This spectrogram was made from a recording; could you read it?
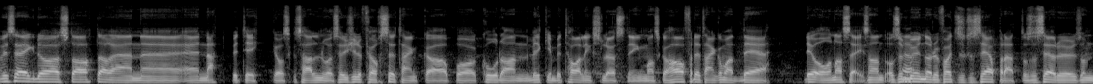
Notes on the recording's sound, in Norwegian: Live intervjuer på Norway Fintech Festival. Økonomiamatørene setter opp studio på scenen i Media City Bergen som huser Norway Fintech Festival. Live fra scenen inviterer vi inn spennende gjester.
